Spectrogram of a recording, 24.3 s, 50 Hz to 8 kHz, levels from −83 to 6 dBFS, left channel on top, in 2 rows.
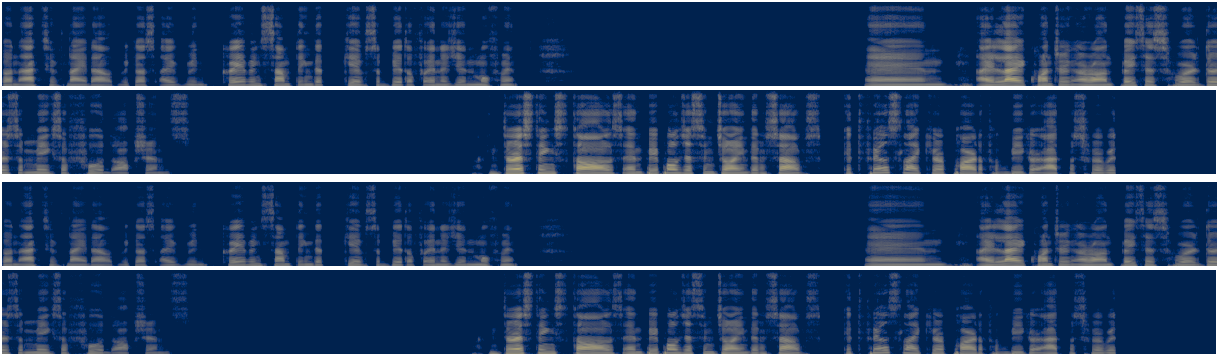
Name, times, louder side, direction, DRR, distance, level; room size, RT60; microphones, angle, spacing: voice 1, 0.0-5.1 5.4-5.5 8.6-14.0 17.0-23.3, left 4 dB, 35° left, 7.6 m, -35 dB
open air
head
